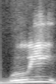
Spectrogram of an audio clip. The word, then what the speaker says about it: WUE: right in so what is we right it's pronounced louis and if your counselor if you hear a counselor say have you heard of wooi this is exactly what they're referring to um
